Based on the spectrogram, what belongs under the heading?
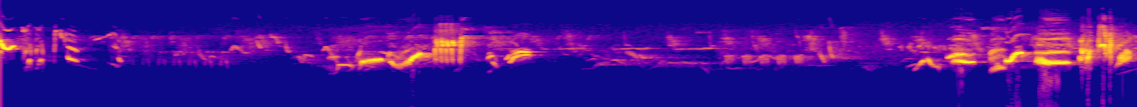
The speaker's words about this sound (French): Mais restons sur les oiseaux, peut-être. Puisque les oiseaux furent aussi une révélation pour vous, Vassiane Després, très tôt. Avec notamment le chant d'un merle.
